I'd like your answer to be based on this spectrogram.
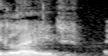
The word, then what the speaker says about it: Layd: My dad calls me Laid, and so we spell it that way, L-A-Y-D.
